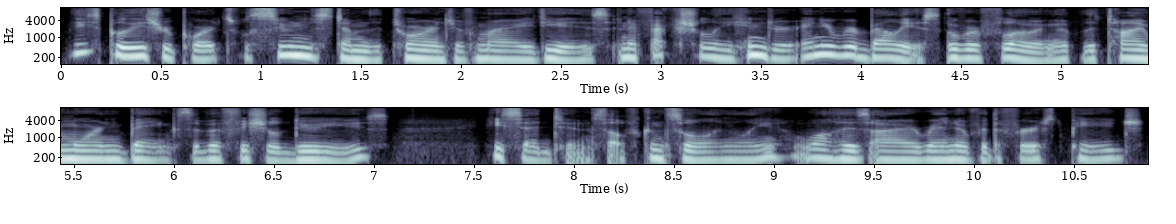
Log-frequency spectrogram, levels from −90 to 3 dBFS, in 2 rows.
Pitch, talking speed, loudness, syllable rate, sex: 180 Hz, 210 wpm, -18 LUFS, 6.1 syllables/s, female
